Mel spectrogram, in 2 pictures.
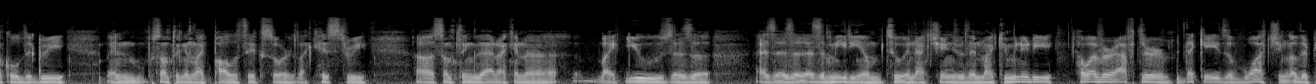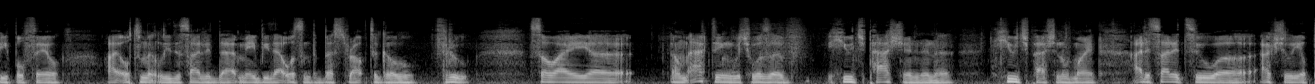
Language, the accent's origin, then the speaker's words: English; San Francisco, California, United States; I was born in San Francisco, California. I've been here most of my life.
